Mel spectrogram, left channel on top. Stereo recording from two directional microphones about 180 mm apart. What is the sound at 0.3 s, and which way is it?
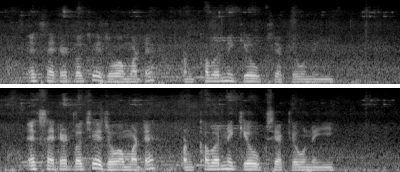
Speech, 40° right (ahead or behind).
